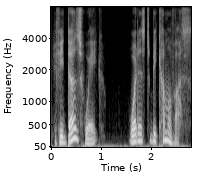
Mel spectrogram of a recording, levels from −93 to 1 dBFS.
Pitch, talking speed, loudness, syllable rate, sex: 140 Hz, 215 wpm, -19 LUFS, 5.5 syllables/s, male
